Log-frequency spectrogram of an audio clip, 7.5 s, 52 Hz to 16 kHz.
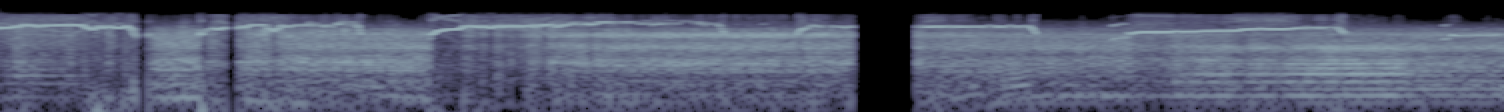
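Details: Bald eagle fledgling at a Southwest Florida nest on 16 March 2018, squeeing loudly in excitement as its father brings a fish gift after its first fledge and return; drawn-out high whistled squeals, some wavering, over steady rushing background noise.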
